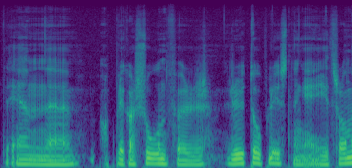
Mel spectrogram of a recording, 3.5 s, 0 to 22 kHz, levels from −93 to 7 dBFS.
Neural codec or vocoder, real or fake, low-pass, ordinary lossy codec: none; real; 19.8 kHz; none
